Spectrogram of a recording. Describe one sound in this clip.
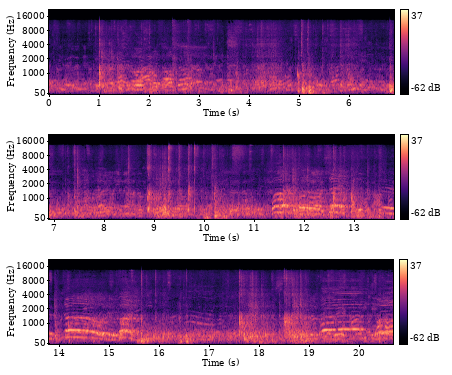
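Bowling pins clatter as a ball strikes them.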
